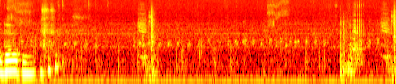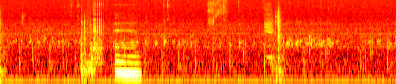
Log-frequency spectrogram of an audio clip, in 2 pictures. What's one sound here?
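A wooden chest lid creaks shut.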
